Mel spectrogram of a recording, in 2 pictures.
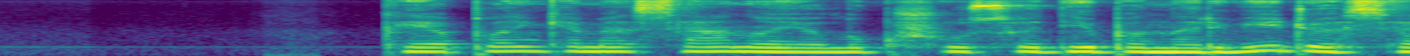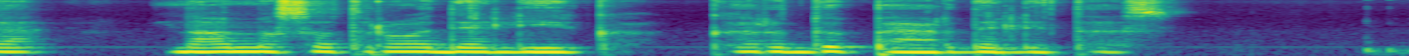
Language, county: Lithuanian, Vilnius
